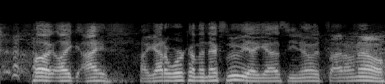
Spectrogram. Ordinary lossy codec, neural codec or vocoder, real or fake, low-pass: Opus, 16 kbps; none; real; 7.2 kHz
